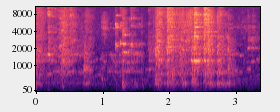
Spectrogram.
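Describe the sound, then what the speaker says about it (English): Dishes and cutlery clink and clatter steadily while a dishwasher is being loaded, with dense, bright overlapping knocks of plates and silverware close by, no talking. "Alright, loading the dishwasher up with my dishes."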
